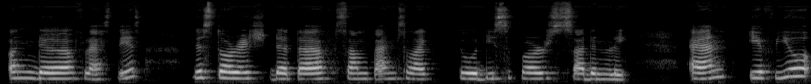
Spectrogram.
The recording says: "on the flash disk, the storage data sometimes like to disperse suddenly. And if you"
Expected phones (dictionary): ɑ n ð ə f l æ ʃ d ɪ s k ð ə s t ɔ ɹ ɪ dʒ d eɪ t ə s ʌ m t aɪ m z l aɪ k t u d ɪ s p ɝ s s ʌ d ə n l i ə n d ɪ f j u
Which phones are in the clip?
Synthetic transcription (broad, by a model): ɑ n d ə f l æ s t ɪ s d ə s t ɔ ɹ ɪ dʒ d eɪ t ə s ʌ m t aɪ m s l aɪ k t u d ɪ s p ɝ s s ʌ d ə n l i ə n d ɪ f j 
